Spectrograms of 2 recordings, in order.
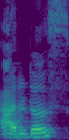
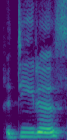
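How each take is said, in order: First: The name gets its original pronunciation. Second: The name gets its common everyday pronunciation.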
